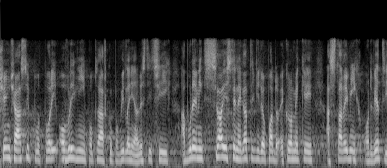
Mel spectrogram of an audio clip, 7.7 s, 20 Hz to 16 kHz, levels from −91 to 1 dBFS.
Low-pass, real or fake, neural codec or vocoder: 7.2 kHz; fake; codec, 16 kHz, 4 kbps, X-Codec, HuBERT features, trained on general audio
